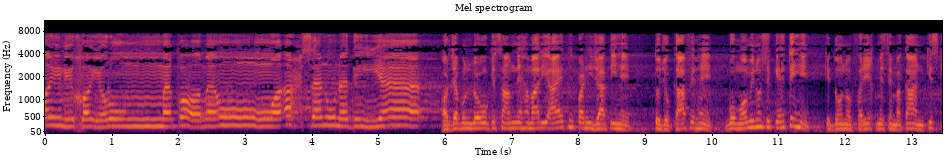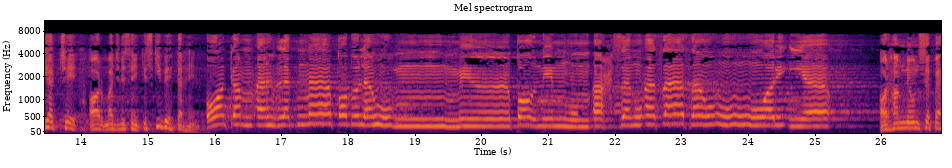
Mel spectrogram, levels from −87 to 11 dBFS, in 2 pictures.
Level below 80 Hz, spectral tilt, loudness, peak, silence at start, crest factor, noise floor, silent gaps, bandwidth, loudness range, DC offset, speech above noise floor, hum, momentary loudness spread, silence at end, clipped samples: -62 dBFS; -3 dB/octave; -20 LUFS; -2 dBFS; 0 s; 20 dB; -41 dBFS; none; 7.8 kHz; 2 LU; under 0.1%; 20 dB; none; 5 LU; 0 s; under 0.1%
